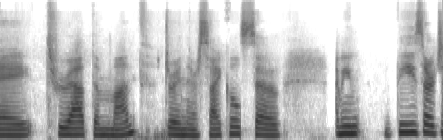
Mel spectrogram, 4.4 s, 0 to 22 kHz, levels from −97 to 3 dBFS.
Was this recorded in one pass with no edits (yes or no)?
no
